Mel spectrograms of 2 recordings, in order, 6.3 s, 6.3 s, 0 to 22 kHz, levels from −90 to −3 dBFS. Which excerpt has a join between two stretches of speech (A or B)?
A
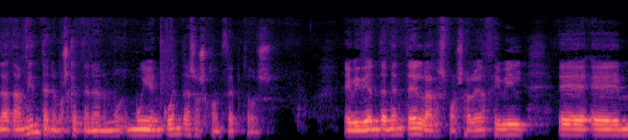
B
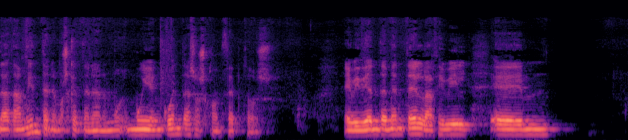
B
